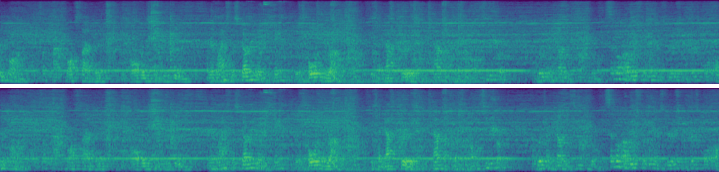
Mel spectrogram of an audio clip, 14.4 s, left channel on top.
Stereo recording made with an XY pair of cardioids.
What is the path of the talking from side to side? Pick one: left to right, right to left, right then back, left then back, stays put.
left to right.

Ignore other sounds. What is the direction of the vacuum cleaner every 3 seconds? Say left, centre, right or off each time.
right, right, centre, left, left.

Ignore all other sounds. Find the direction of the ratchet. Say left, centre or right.
left.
